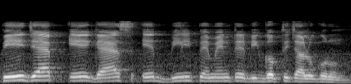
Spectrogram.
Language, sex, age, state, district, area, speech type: Bengali, male, 60+, West Bengal, Paschim Bardhaman, urban, read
